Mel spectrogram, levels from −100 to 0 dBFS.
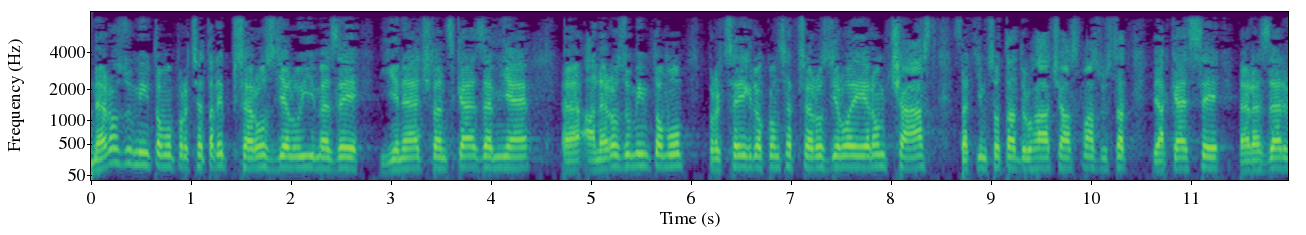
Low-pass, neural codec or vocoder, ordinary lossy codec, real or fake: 7.2 kHz; none; none; real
